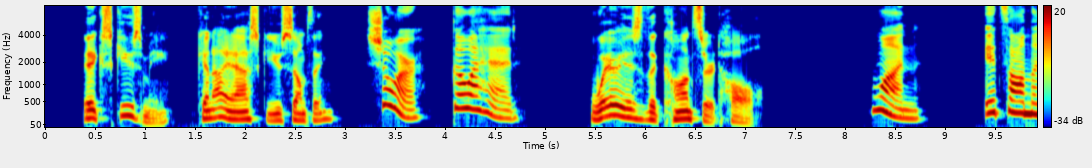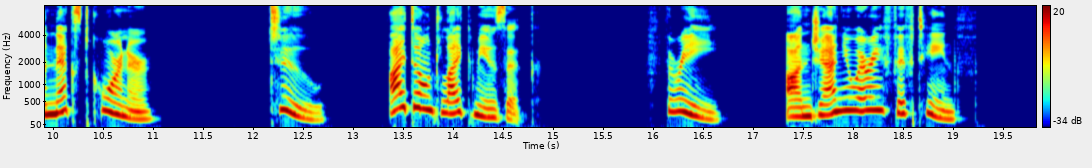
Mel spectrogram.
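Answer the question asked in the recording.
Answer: 1: It's on the next corner.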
